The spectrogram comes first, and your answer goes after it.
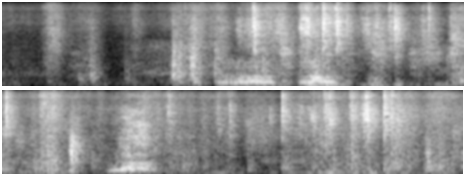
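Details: Dogs Doby and Blue wrestle over a blanket-wrapped toy in an indoor game. Throaty growls rise in brief bursts over constant scratching, thumping and fabric noise.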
